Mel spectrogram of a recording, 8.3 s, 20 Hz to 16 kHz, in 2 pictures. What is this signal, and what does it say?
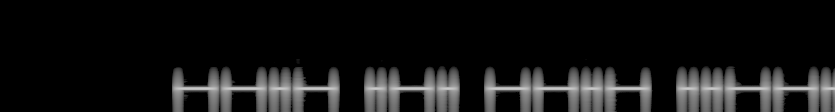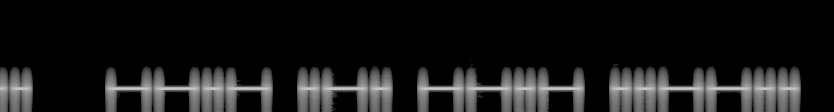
Morse code, heard as a keyed tone, about 20 wpm, 700 Hz. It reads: QRQ? QRQ?
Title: Q-Codes Repeated 3x 20wpm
